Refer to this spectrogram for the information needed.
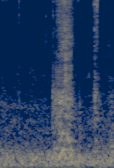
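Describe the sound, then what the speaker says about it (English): A zipper pull is slid onto a zipper with a zipper jig while sewing a Lauren bag, giving a short, close zipping rasp that swells in the middle of a quiet room. "I am using a zipper jig to attach my zipper pull."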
